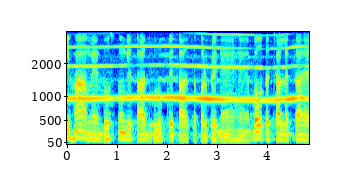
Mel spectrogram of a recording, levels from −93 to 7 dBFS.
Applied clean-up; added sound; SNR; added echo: none; Wind instrument, woodwind instrument; 0 dB; none.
